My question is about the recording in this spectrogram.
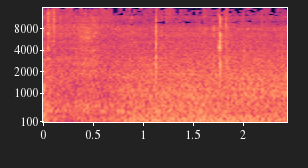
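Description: Steady road traffic noise, a hiss that swells a little over the first second, with a couple of faint clicks.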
